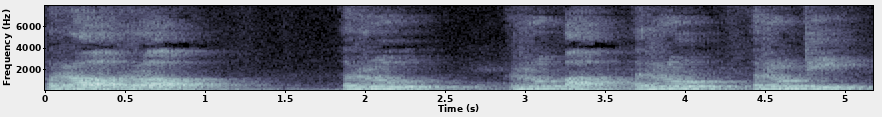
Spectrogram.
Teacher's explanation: র ধ্বনিটা উচ্চারণ করতে গেলে আপনাকে জিহ্বার মাথাটা কি করতে হয়, একটু কাঁপাতে হয়, কাঁপানো, তাহলে উচ্চারণটা সুন্দর হয়। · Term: কম্পনজাত বর্ণ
